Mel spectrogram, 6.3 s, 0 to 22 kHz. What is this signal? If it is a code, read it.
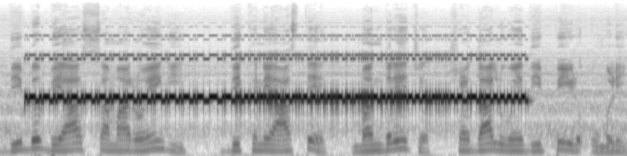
NAVTEX (SITOR-B), 100 baud, 170 Hz shift, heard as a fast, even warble, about 1650 Hz centre, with speech in Dogri. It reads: VIU A EURASIA I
